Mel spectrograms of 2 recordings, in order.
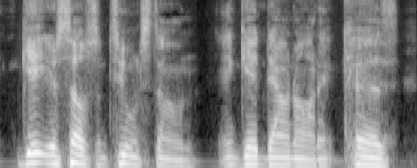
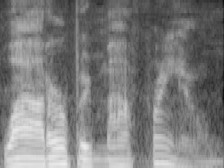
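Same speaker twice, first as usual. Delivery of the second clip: Western drawl; 4 semitones lower, 4 dB quieter, slower than usual. Acted. Repeats movie line in Western voice.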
